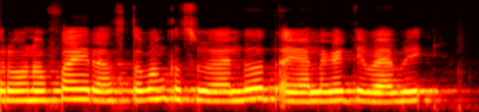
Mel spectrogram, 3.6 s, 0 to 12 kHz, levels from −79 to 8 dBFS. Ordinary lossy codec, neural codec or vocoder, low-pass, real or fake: AAC, 48 kbps; none; 10.8 kHz; real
